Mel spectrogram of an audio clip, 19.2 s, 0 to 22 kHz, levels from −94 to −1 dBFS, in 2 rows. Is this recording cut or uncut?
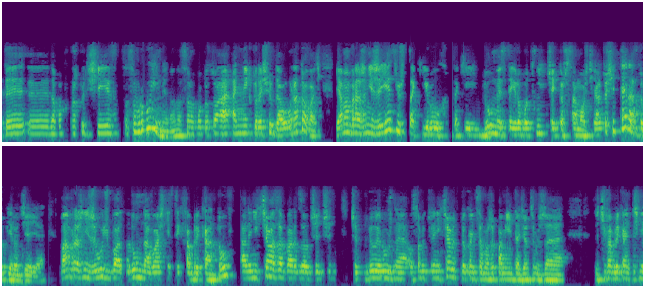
cut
